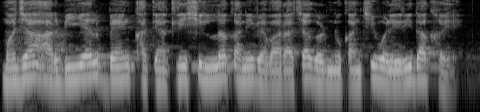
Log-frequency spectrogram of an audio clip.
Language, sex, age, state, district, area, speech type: Goan Konkani, male, 30-45, Goa, Canacona, rural, read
